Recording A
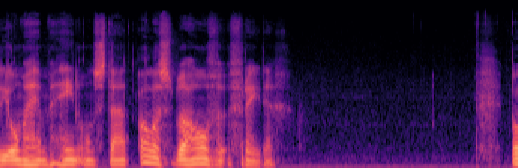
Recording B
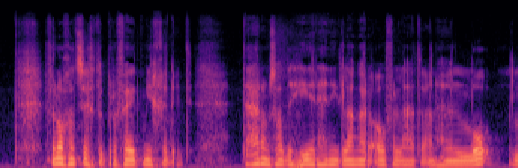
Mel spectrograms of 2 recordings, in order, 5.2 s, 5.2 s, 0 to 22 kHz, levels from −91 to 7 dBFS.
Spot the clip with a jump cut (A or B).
A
